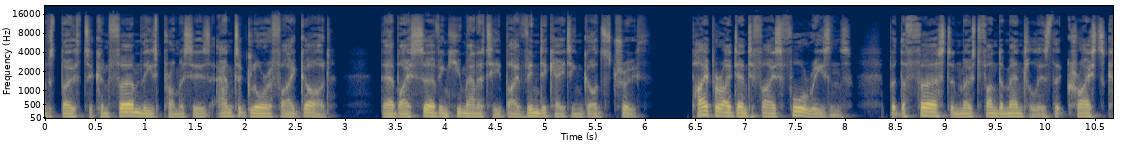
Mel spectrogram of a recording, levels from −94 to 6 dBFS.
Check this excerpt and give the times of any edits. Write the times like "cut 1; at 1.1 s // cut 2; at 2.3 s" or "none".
cut 1; at 6.4 s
